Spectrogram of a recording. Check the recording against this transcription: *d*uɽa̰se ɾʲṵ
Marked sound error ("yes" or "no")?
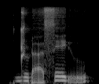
no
